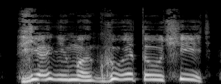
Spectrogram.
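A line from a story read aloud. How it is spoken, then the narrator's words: Sobbing. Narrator (Russian): Оксана всхлипывала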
